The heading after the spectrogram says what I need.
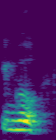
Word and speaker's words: Hugo: hein en français on a la lettre H Hugo en russe euh la lettre H sur les noms français se prononce donc si vous vous appelez si vous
